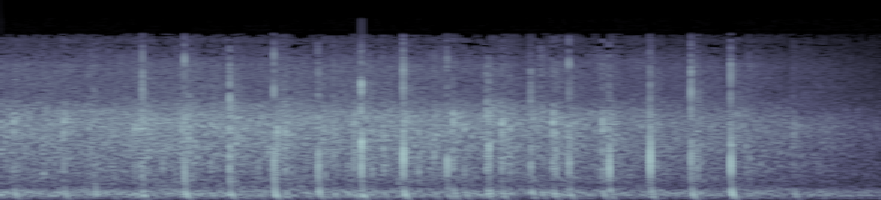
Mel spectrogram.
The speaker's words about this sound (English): please stand and give them a round of applause for perfect attendance throughout their entire senior year.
